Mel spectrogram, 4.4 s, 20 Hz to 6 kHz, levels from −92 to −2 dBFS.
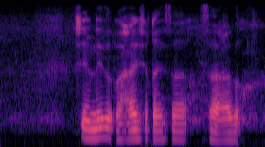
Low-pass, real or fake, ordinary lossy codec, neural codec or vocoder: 5.4 kHz; real; none; none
